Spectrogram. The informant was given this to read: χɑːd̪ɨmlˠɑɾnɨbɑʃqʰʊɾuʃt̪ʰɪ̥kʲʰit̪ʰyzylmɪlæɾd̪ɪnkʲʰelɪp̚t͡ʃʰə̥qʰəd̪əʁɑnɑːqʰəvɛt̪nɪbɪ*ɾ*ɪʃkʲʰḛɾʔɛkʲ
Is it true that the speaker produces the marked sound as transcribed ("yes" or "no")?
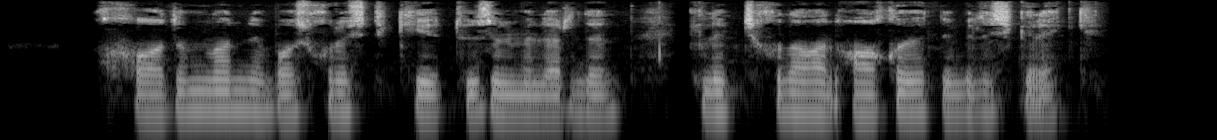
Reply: no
